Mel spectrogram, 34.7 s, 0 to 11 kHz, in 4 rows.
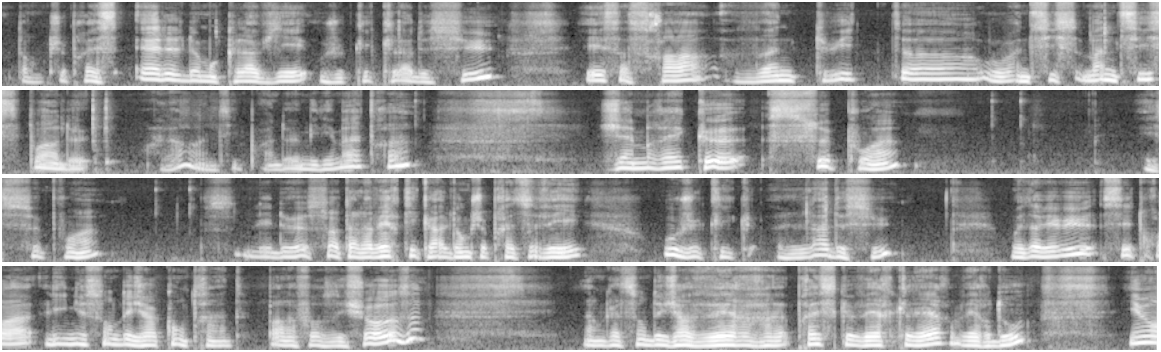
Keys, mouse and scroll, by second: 2.7 l, 8.1-9.3 typing, 9.3 KP_Enter, 9.3 Return, 11.7-12.8 drag, 16.0 click, 18.4 click, 23.3 v.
